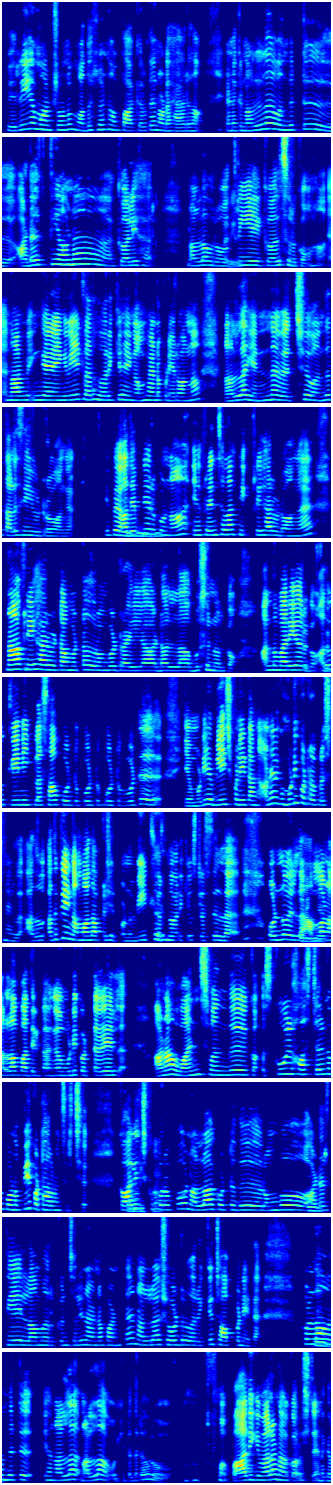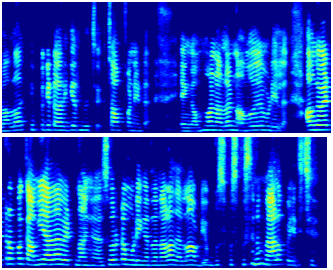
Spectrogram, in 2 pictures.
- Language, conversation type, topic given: Tamil, podcast, இனி வெளிப்படப்போகும் உங்கள் ஸ்டைல் எப்படியிருக்கும் என்று நீங்கள் எதிர்பார்க்கிறீர்கள்?
- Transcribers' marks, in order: snort; in English: "அப்ரிஷியேட்"; in English: "ஸ்ட்ரெஸ்"; snort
